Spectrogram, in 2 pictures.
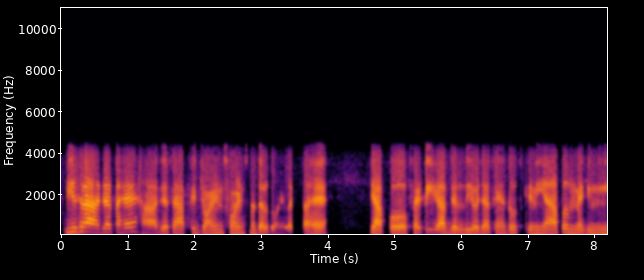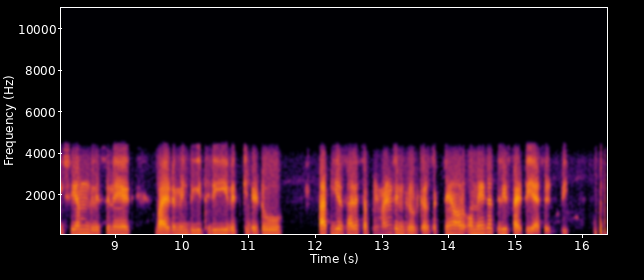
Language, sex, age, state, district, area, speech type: Urdu, male, 18-30, Uttar Pradesh, Rampur, urban, conversation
